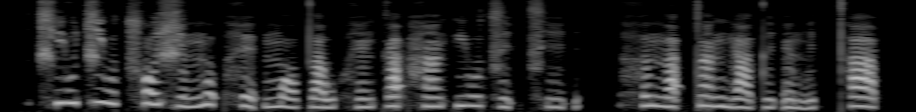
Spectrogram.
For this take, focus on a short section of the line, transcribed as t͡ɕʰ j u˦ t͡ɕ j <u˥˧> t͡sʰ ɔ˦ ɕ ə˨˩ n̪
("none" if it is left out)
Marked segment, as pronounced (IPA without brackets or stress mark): u˥˧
